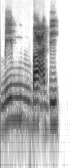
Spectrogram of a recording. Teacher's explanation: ba'di tulisannya min min ketemu ba ya Jadi dibacanya mim jadi suara Nun itu nun sukun disuarakan menjadi mim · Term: iqlab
